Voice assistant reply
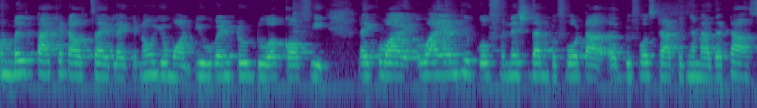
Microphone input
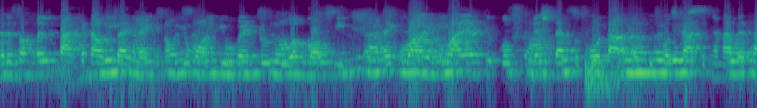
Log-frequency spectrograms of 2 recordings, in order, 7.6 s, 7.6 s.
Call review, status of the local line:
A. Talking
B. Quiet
A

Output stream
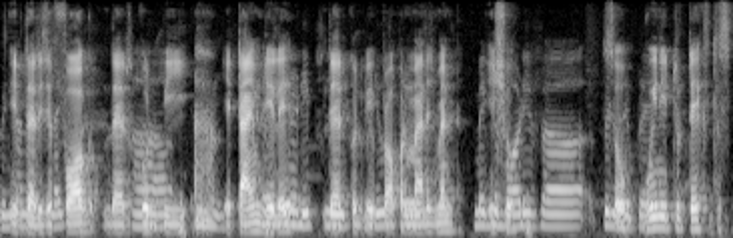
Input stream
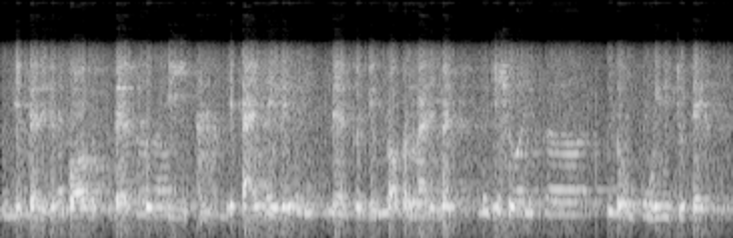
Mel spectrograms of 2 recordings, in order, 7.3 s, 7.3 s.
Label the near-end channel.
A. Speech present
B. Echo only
B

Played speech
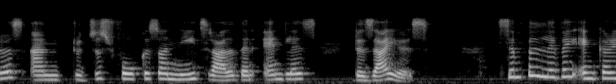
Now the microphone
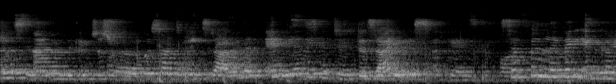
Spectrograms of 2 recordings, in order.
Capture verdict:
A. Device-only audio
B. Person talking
B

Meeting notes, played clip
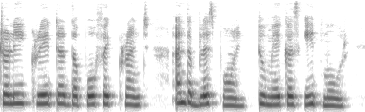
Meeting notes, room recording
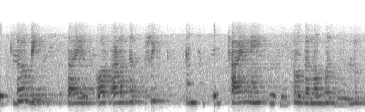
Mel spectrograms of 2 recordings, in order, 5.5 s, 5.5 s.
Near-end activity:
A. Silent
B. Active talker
B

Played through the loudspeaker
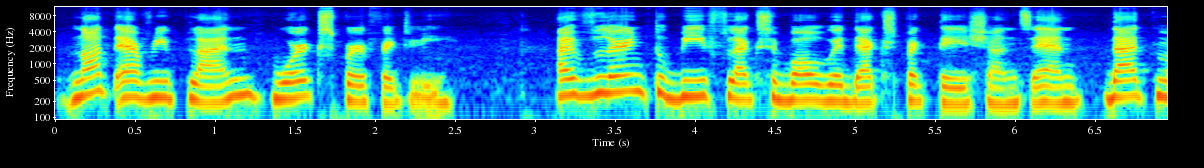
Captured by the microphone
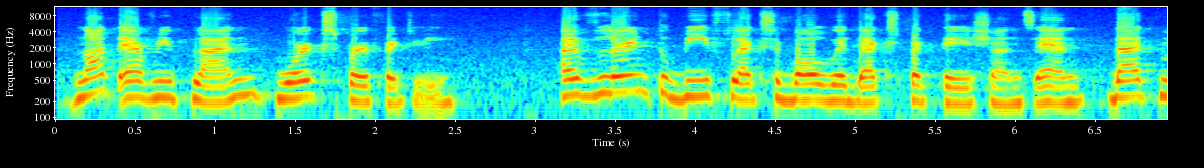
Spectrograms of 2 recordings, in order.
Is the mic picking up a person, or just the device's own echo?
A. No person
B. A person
A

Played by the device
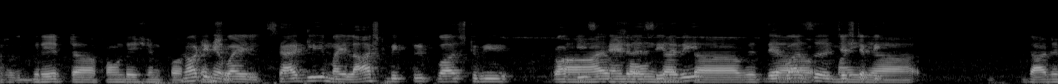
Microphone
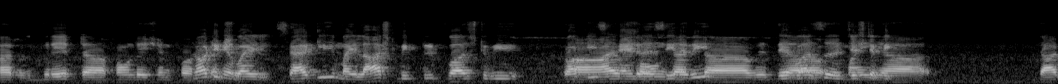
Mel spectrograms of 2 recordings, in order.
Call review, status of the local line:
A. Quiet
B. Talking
A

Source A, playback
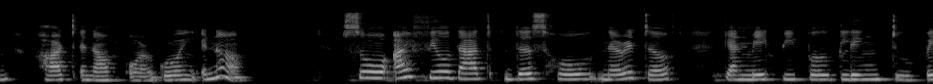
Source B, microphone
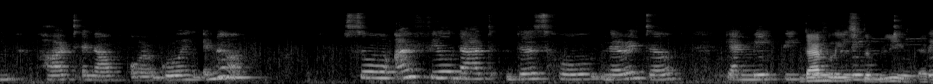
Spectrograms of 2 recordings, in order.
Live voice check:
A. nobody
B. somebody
B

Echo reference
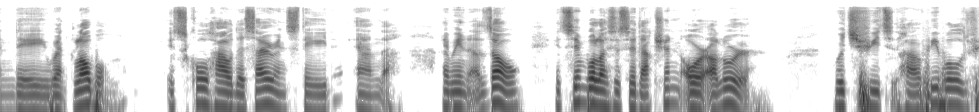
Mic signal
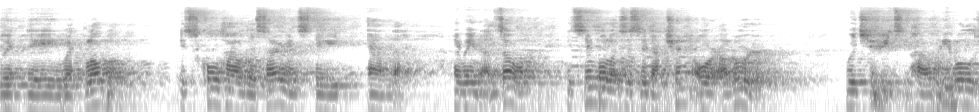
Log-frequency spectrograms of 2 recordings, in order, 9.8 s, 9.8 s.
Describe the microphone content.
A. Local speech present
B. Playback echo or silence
B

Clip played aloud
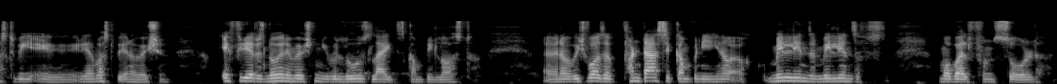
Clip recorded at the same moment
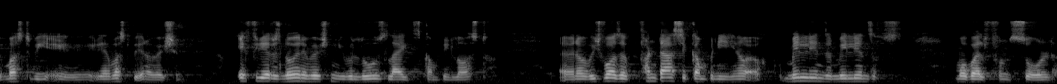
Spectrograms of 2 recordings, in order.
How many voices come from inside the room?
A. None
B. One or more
A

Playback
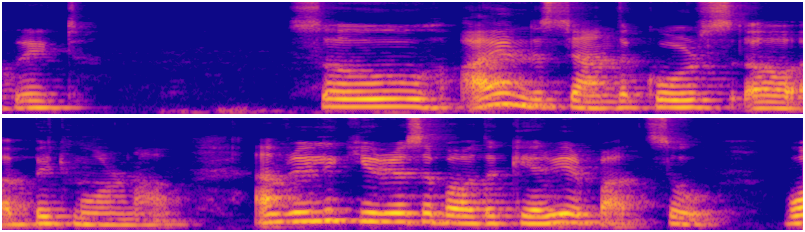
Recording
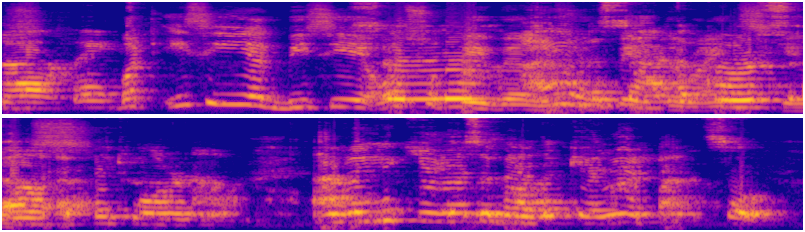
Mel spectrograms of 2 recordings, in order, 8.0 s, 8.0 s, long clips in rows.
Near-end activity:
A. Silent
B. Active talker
B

